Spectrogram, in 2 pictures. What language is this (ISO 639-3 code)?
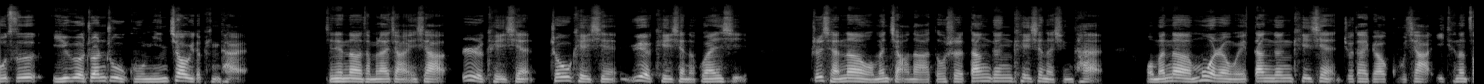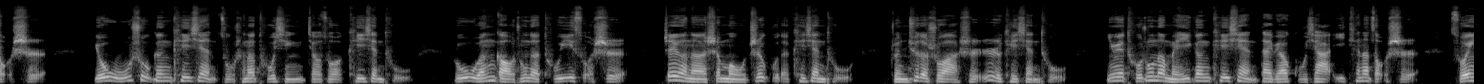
zho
